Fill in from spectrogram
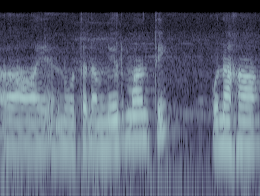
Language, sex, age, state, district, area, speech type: Sanskrit, female, 45-60, Telangana, Nirmal, urban, spontaneous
